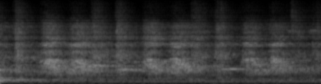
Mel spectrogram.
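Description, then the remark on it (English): A group of eighth-grade children at camp cheering loudly and continuously, their high voices blending into a steady roar that swells in repeated pulses, like rhythmic chanting, with no single voice standing out. “I hear the eighth grade cheering.”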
